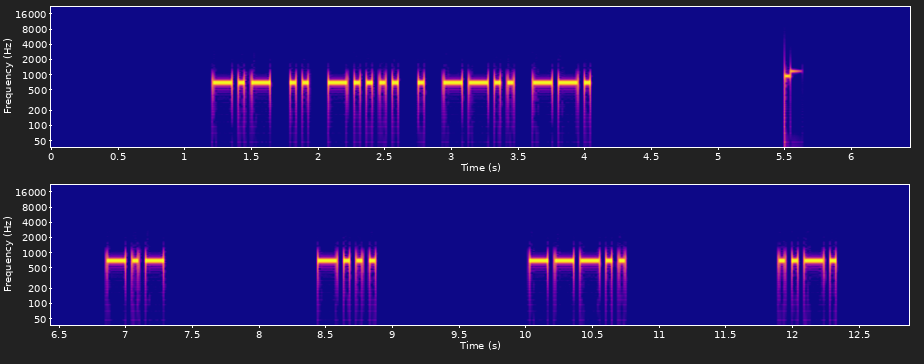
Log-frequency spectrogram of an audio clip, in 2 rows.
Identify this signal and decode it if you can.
Morse code, heard as a keyed tone, about 25 wpm, spaced as for 12 wpm, 700 Hz. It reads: KI6EZG KB8F
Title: USA Call Signs - 6 Characters - 8x Character Spacing - 25wpm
